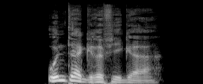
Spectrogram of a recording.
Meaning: inflection of untergriffig: 1. strong/mixed nominative masculine singular 2. strong genitive/dative feminine singular 3. strong genitive plural
- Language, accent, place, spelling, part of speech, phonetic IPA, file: German, Germany, Berlin, untergriffiger, adjective, [ˈʊntɐˌɡʁɪfɪɡɐ], De-untergriffiger.ogg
